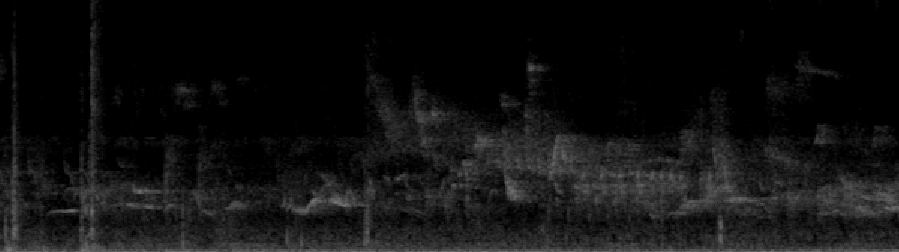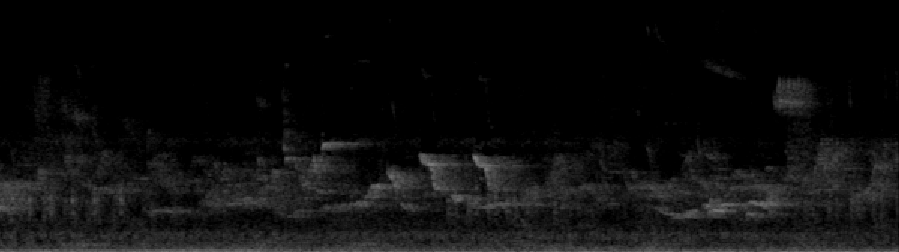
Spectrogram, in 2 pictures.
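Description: Faint birdsong, many small chirps and warbles overlapping, over a low steady outdoor rumble.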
